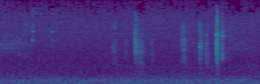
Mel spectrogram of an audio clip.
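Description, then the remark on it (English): A few small metallic clicks and scrapes of keys fumbling in the door lock of a locked yellow car, scattered over a couple of seconds against a steady low background hum, with no talking. “try the keys from Lakin's pocket”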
